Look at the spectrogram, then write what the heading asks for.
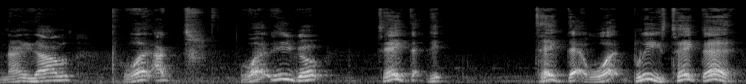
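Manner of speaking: high-pitched, incredulous relief, acted out; hammed-up eager handover, stretching the final plea; eager disbelief. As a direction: practically beg him to take the money. Acting out eagerly handing over ninety dollars.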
